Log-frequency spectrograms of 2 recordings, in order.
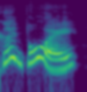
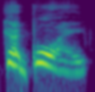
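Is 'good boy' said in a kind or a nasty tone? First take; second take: kind; nasty. First: It is said in a plain, kind tone. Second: It is said in a nasty, insulting tone. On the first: The words are meant literally as praise. "You can say, like" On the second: The words are meant as an insult despite their content. "but you say it like, ... they know what you're really saying"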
